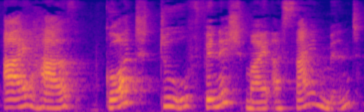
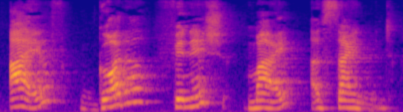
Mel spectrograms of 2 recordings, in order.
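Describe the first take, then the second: First: The words I have got to are said in full. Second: The words are contracted to I've gotta. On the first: "instead of saying" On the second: "you will say"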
